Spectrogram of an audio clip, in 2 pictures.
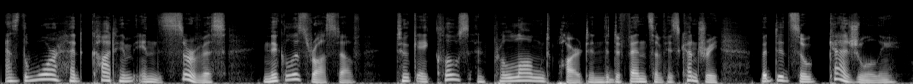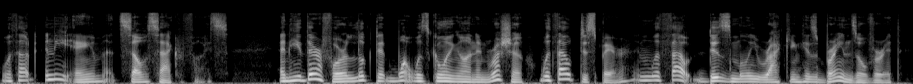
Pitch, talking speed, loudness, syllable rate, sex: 140 Hz, 175 wpm, -20 LUFS, 5.3 syllables/s, male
